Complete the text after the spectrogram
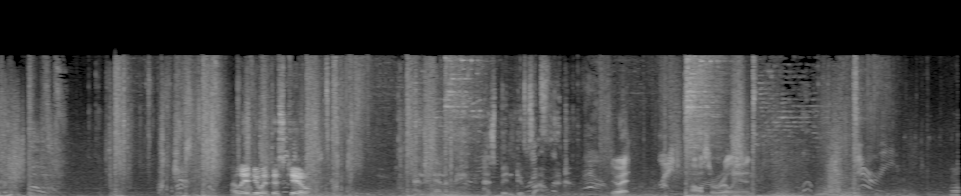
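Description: Spell effects and blows crackle and whoosh in a fast game battle.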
